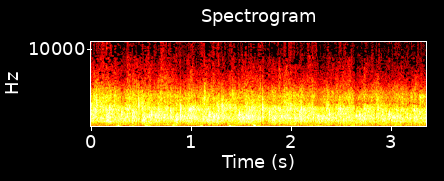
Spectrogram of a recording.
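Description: A church congregation applauding, a steady wash of many hands clapping throughout, with a few close, heavier claps standing out early on and no speech.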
